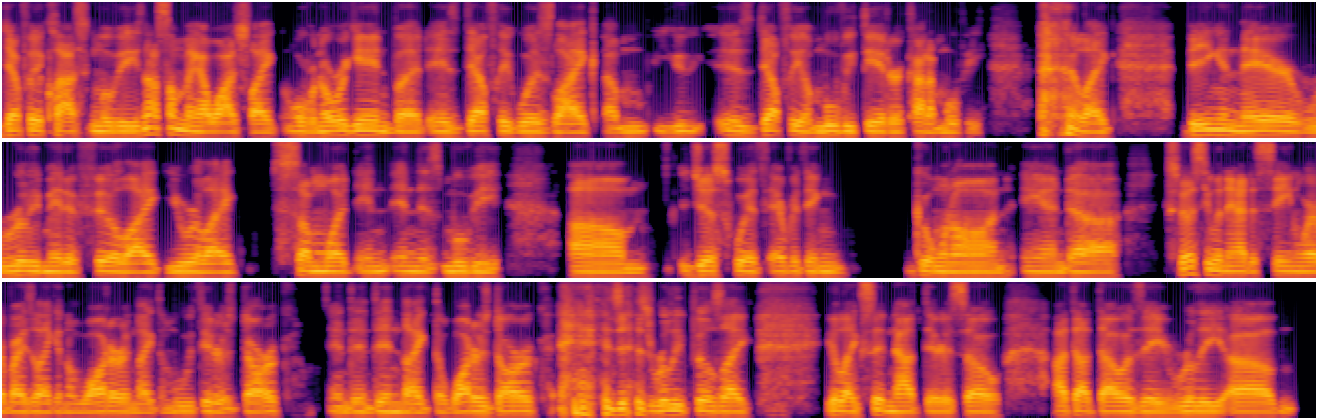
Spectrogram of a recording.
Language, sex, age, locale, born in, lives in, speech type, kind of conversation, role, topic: English, male, 35-39, en-US, United States, United States, conversation, unstructured, none, What was the first movie that made you fall in love with going to the theater, and how does the theater experience compare with watching at home?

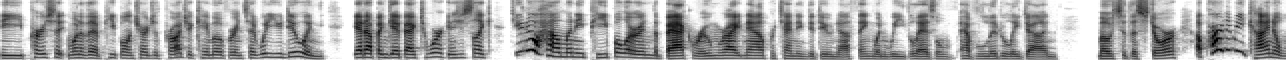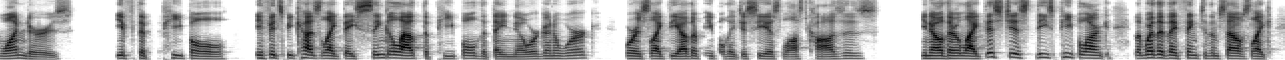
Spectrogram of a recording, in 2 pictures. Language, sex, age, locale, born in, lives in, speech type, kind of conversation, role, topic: English, male, 20-24, en-US, United States, United States, conversation, unstructured, none, What is the biggest frustration you have had in a job?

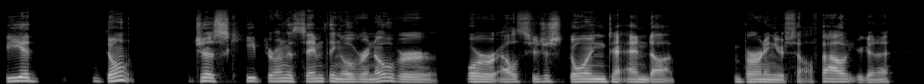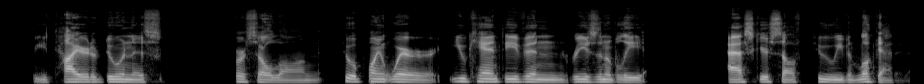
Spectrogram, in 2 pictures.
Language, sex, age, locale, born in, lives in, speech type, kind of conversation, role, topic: English, male, 20-24, en-US, United States, United States, conversation, podcast, guest, Why is it important to set small goals when working toward bigger ambitions?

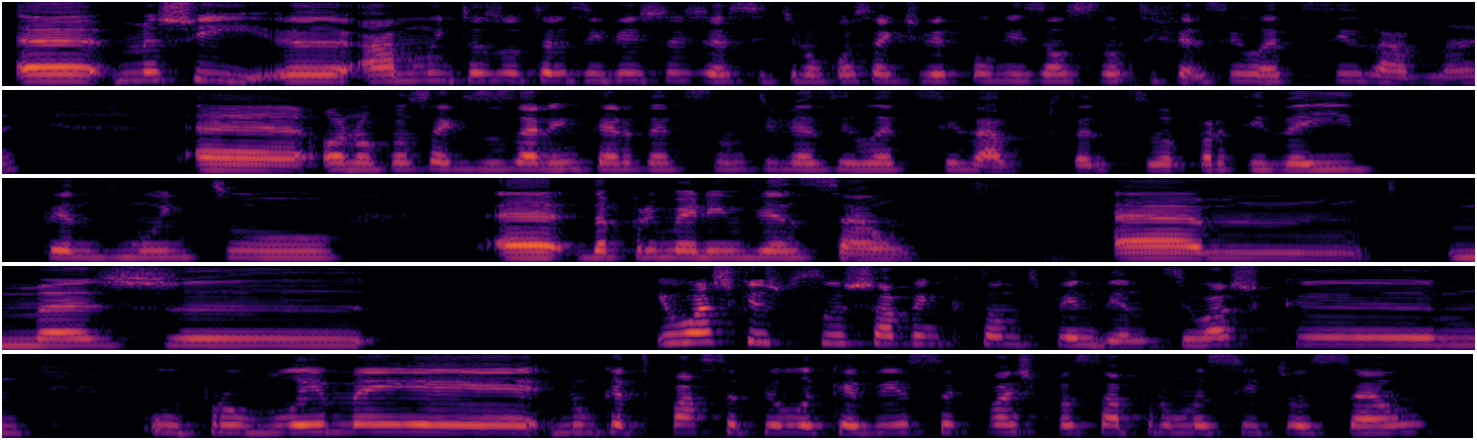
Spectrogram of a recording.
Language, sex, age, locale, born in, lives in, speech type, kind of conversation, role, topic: Portuguese, female, 35-39, pt-PT, Portugal, Portugal, conversation, unstructured, none, O que você acha que foi a maior invenção da humanidade?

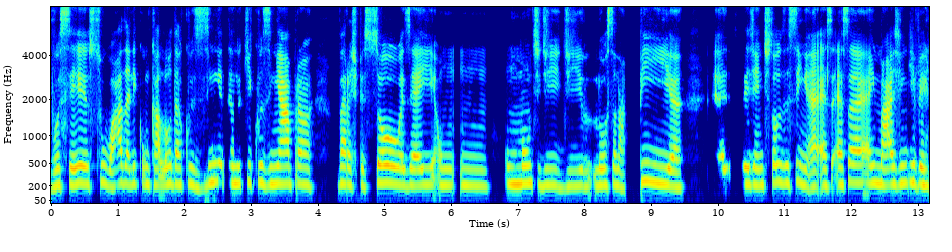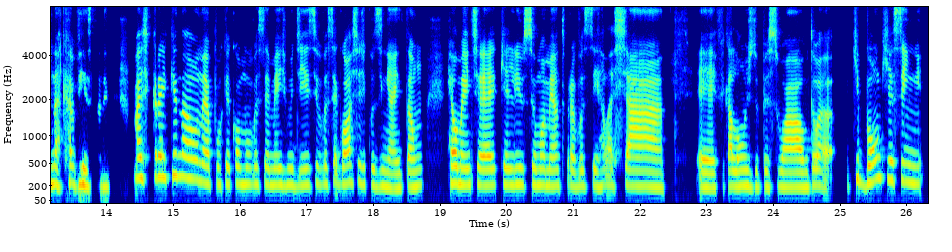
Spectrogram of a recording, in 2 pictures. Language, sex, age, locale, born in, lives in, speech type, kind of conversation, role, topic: Portuguese, female, 25-29, pt-BR, Brazil, France, conversation, podcast, host, Qual é a sua estratégia para cozinhar para muita gente?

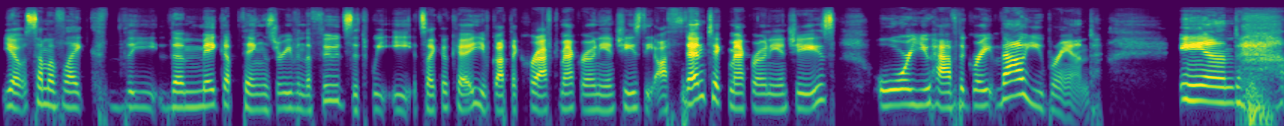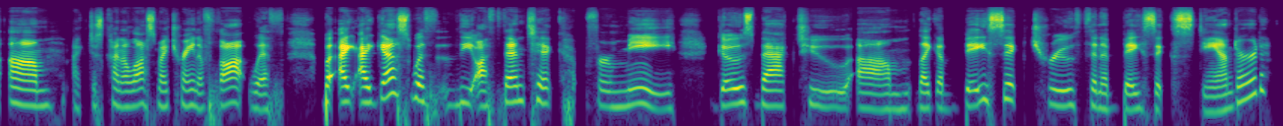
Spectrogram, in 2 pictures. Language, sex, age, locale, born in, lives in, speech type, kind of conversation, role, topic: English, female, 45-49, en-US, United States, United States, conversation, podcast, guest, Why is it sometimes difficult to be true to yourself in modern society?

